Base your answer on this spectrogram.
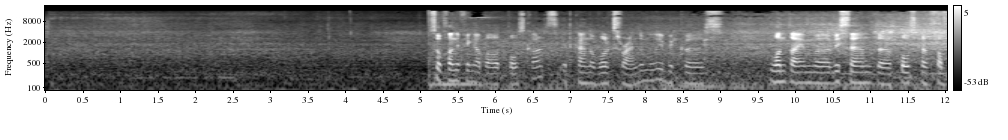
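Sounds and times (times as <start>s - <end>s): passing cars hum: 0.0s - 12.0s.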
